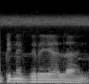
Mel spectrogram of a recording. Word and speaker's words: Pinagrealan: Ang pangalan ng kuweba, pinagrealan. Mali lagi yung bigkas ko. Pinagrealan, yun yung ibig sabihin nun.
